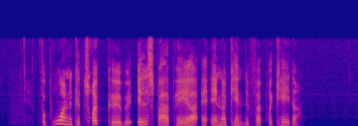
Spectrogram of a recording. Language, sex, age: Danish, female, 37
